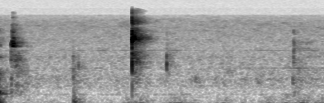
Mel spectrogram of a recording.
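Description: A single sharp click about a second in, with a fainter click just before it, over low room tone.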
